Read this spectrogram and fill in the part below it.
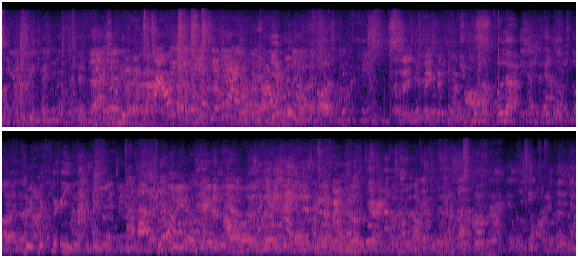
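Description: An elderly man talks warmly up close.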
